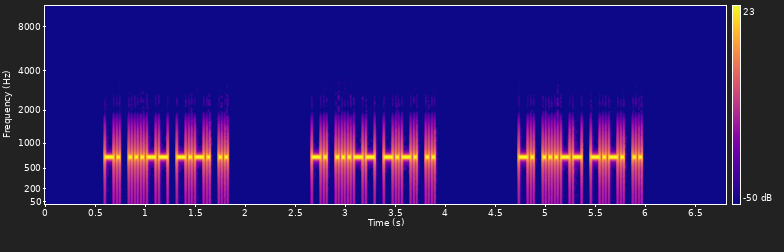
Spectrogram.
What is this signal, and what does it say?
Morse code, heard as a keyed tone, about 40 wpm, 700 Hz. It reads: N3CI N3CI N3CI
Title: Call Signs Repeated 2x - 40wpm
